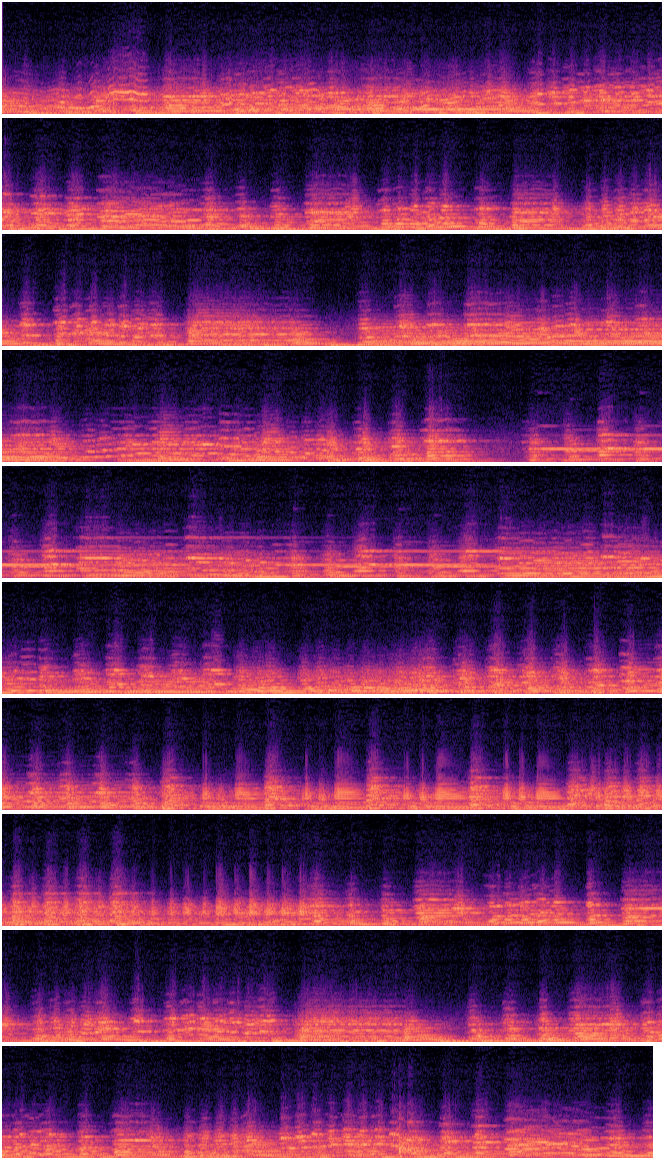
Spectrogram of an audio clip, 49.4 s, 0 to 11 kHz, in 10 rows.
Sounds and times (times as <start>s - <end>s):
Musical instrument: 0.0s - 16.5s, 18.0s - 38.8s, 39.4s - 49.4s.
